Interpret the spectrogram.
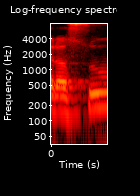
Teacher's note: واو ساکن سے پہلے پیش ہے واو مدہ اس لیے واو مدہ کو ایک الف کے برابر کھینچ کر پڑھیں گے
